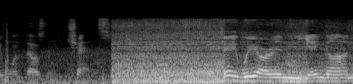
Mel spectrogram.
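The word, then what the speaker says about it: kyat: look at it 1,00 it looks like it would be pronounced cats or kats but they actually would say 1000 chats.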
